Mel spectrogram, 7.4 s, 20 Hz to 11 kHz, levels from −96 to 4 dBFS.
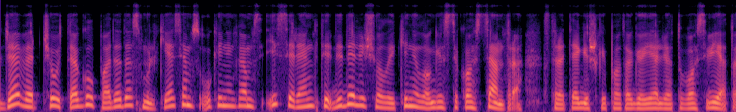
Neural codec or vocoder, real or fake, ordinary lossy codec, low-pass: none; real; Opus, 24 kbps; 7.2 kHz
